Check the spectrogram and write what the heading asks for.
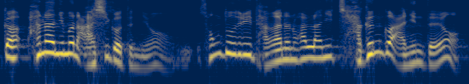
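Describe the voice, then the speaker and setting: A male pastor preaching a Sunday sermon in a church, acting out God's words in lively direct speech. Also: sits high, brisk, big-room sound. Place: church in Auckland.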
